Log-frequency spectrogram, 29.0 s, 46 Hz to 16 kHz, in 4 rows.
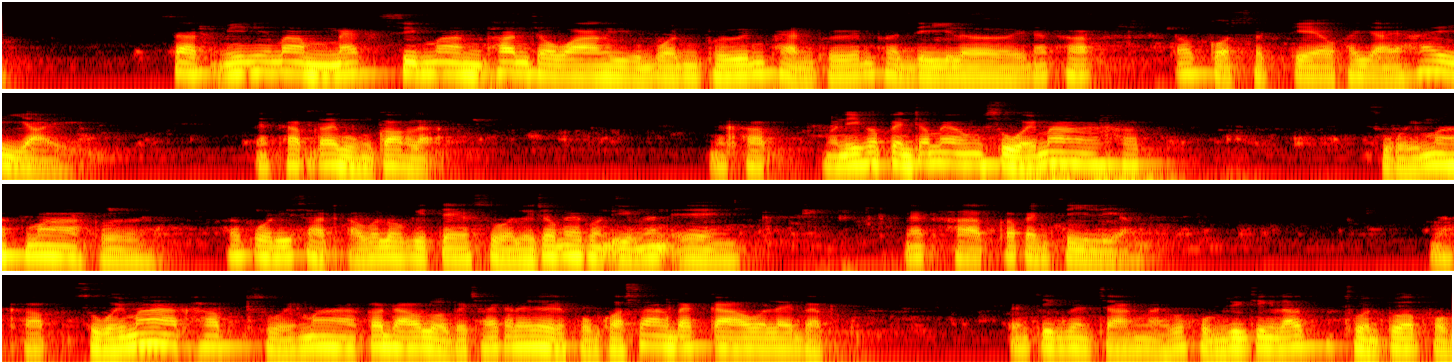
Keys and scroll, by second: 5.2-6.2 typing, 7.5 w, 9.3 z, 11.2 z, 18.7 shift+f, 24.7 f, 28.7 e.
